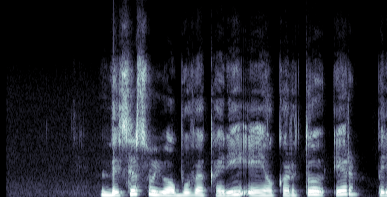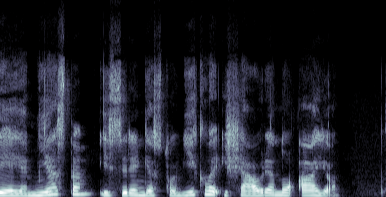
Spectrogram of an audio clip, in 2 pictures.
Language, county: Lithuanian, Klaipėda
